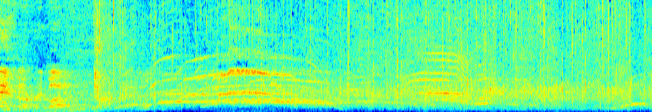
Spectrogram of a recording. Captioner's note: cheers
